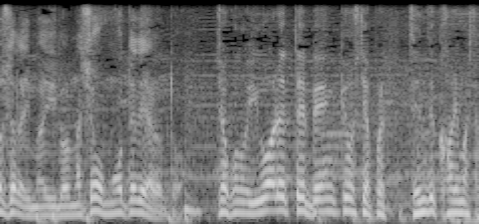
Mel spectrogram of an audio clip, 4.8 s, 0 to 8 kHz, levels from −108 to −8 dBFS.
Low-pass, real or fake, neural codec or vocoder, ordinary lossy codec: 7.2 kHz; real; none; none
